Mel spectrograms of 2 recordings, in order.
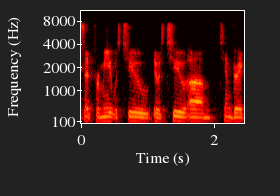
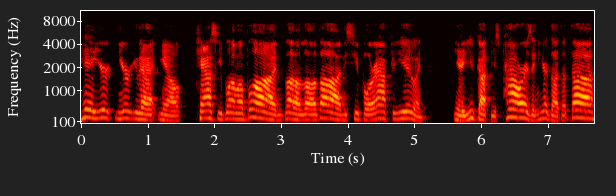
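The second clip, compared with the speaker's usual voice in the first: high, dismissive, obnoxious know-it-all tone; 8 semitones higher than usual. Retelling a comic scene, mocking Tim Drake as an obnoxious know-it-all. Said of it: "he's pointing at her going".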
